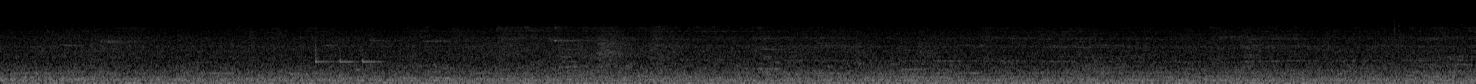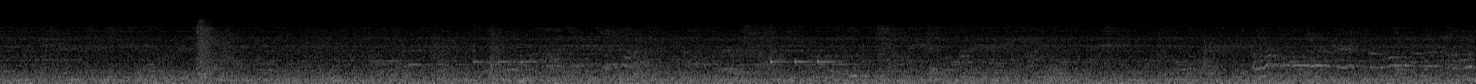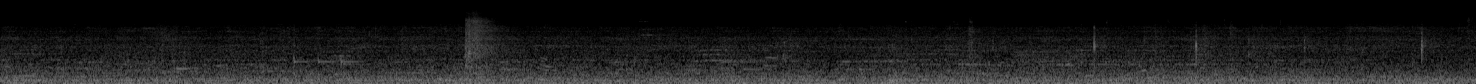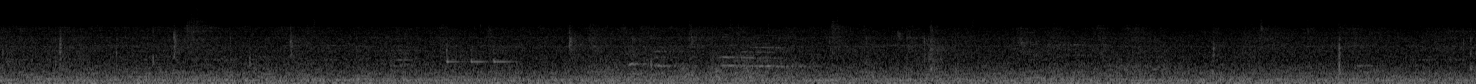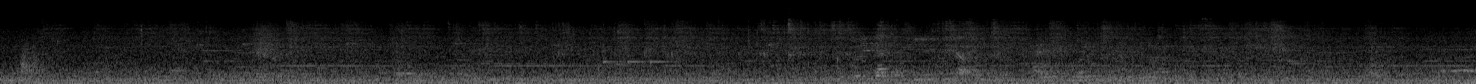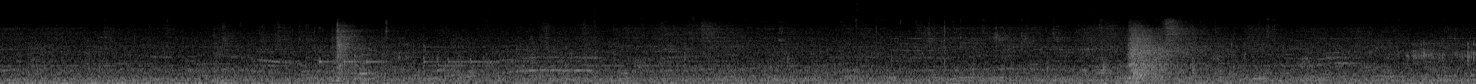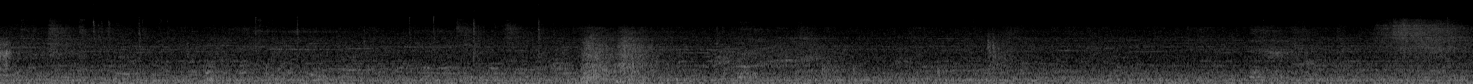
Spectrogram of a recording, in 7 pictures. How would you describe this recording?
several touch screens for product browsing, it seems as if someone is knocking on the inside of the screen, the city, the country & me: june 16, 2010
